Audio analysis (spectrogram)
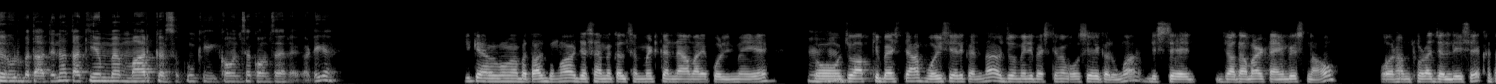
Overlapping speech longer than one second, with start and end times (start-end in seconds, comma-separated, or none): none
